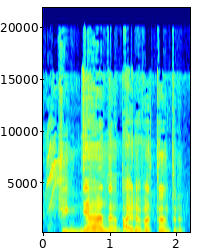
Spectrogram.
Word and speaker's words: Vijnana Bhairava Tantra: iniciadas nessas práticas, lá no Vijnana Bhairava Tantra, Vijnana Bhairava Tantra, forma correta de pronunciar.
